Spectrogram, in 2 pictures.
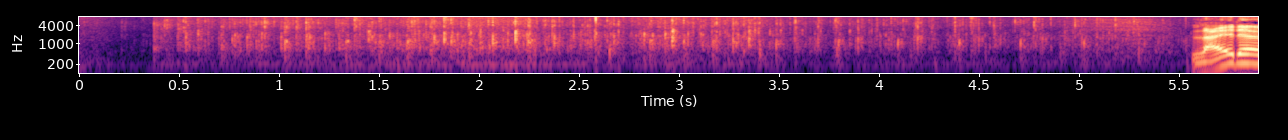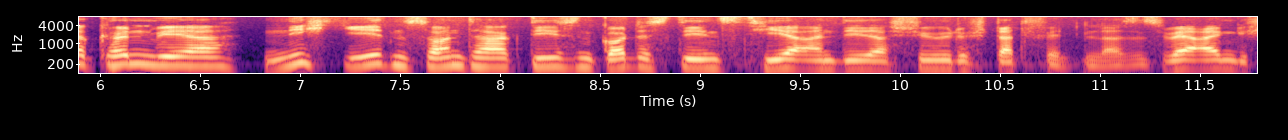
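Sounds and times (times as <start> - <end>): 
crowd applauding: 0.3 - 5.6
speech: 5.6 - 11.7.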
